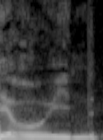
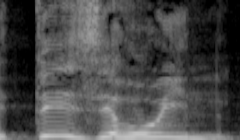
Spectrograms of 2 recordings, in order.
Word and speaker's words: héroïnes: Donc on ne fait pas la liaison, on dit le héros. Et en revanche, ce n'est pas le cas pour le H de héroïne, car on dit des héroïnes. Particularité, en effet, dans la prononciation entre ces deux mots, qui ont pourtant bien la même signification et qui ont la même origine. On dit un héros et des héroïnes.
